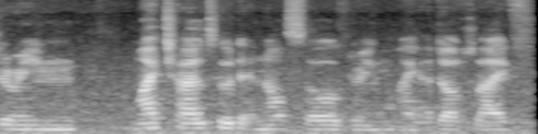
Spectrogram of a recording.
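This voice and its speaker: There is noticeable background noise behind this speaker. A man talks at a fairly slow pace in a fairly low pitch. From Israel, Jerusalem. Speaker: orchestra conductor. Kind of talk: interview. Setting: live stream. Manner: hesitant, many fillers.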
